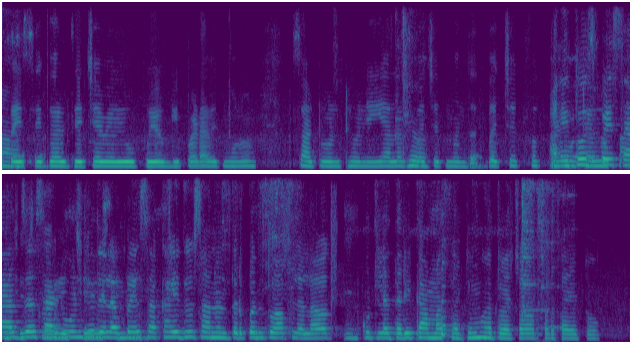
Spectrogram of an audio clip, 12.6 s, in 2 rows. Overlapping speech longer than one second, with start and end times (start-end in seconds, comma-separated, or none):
5.5-7.7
